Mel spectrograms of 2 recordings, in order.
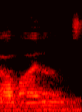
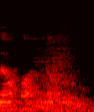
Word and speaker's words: albino: are known as an albino here's a clever way to remember how to say it and here it goes a guy like me named al said by no means should you be ashamed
